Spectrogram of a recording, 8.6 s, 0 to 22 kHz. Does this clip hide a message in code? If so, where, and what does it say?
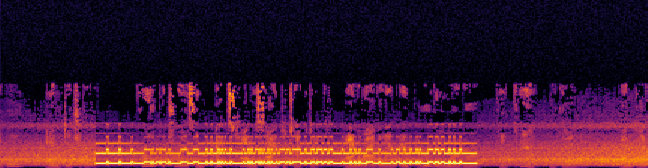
Yes: RTTY (45.45 baud, 170 Hz shift) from 1.3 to 6.4 s, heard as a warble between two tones, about 740 Hz centre, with speech in English. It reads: OM6JRF TU VK9WQX CQ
